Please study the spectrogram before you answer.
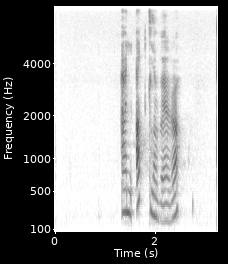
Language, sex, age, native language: Icelandic, female, 8, Icelandic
